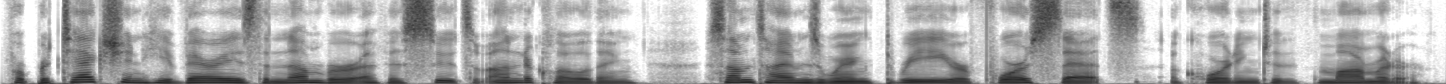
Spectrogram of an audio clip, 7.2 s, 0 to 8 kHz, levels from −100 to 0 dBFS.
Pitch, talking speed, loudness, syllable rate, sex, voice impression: 150 Hz, 175 wpm, -19 LUFS, 5.5 syllables/s, female, very feminine, very adult-like, very middle-aged, slightly thin, tensed, powerful, slightly bright, slightly hard, very clear, fluent, cool, very intellectual, slightly refreshing, very sincere, calm, friendly, reassuring, slightly unique, elegant, slightly wild, lively, kind, slightly intense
